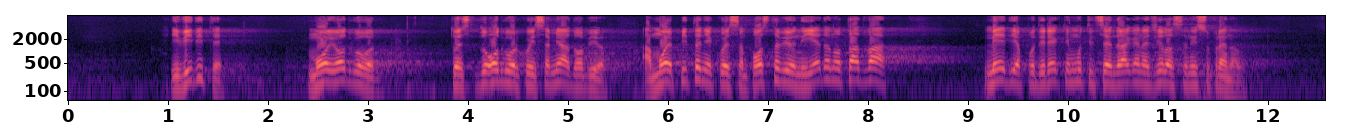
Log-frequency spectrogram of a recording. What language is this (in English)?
Serbian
